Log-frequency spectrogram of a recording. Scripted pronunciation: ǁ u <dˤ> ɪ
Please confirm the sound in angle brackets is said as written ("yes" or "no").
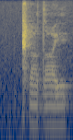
yes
